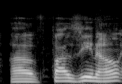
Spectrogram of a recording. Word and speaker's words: Fazzino: Fazzino, and you said that's right, I think. Fazzino, You said it right.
